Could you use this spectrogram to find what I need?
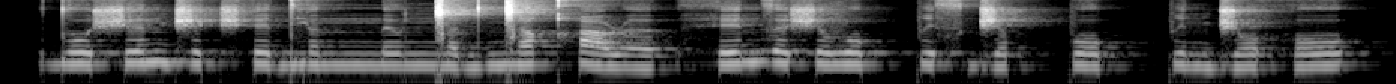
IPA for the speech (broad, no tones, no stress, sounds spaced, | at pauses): d o ʃ ɘ n d͡ʒ ə t͡ʃʰ e d j ə nː ɘ ʊ̯ ŋ͡ǀ ə d ŋ͡ǀ i qʰ e ɹ ə | h e n z ə ʃ ə v o pː i s d͡ʒ ə pː o pː i n d͡ʒ o h o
